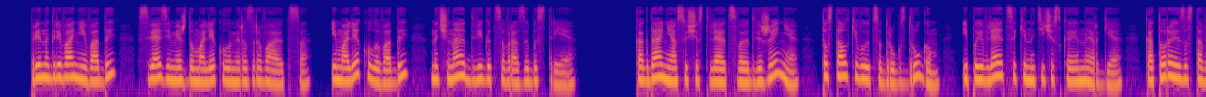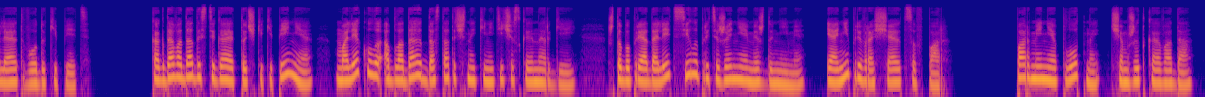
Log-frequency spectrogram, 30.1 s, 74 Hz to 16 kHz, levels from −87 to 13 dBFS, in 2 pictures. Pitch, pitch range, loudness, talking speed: 190 Hz, 170-215 Hz, -19 LUFS, 120 wpm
